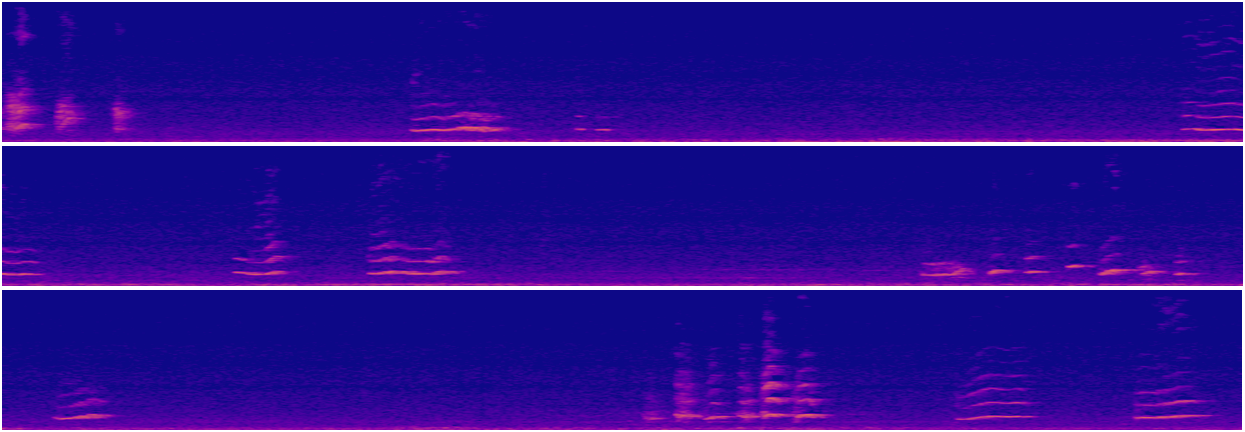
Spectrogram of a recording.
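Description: A cockatiel gives short, bright chirping calls in quick clusters, returning every few seconds.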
